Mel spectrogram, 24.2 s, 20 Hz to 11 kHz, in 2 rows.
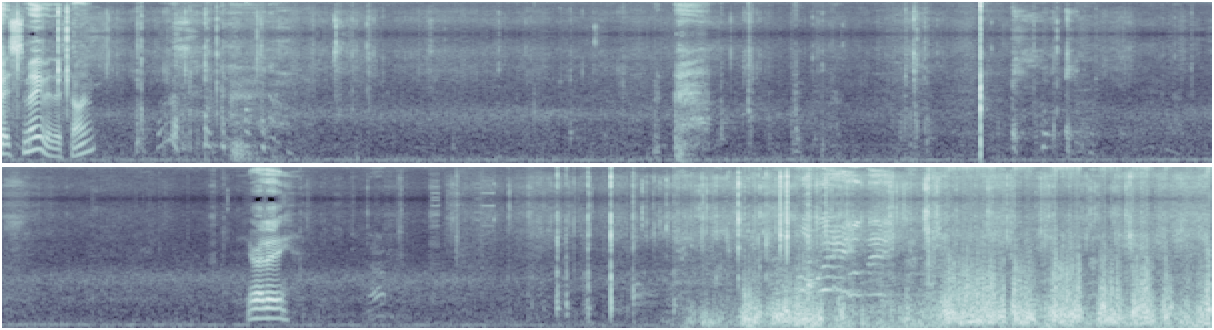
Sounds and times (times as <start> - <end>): Speech: 20.1 - 21.5.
